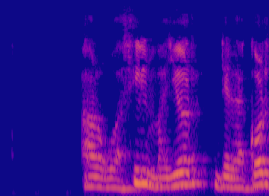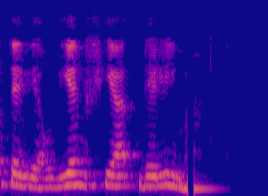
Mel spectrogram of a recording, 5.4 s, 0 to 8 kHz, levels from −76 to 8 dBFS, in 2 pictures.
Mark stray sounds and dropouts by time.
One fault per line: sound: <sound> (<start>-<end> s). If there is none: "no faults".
sound: dropout (4.6-4.6 s)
